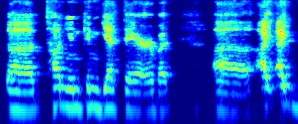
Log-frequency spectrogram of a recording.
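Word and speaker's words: Tonyan: Tunyon. And the reason why we know his name is Tunyon, because somebody tweeted out it rhymes with Funyun, which, by the way,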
